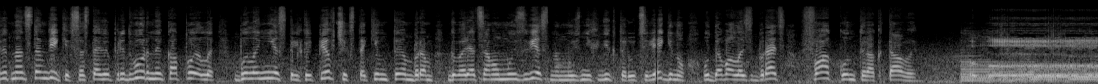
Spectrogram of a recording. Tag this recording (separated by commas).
Speech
